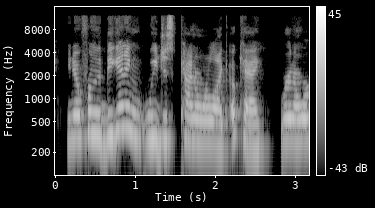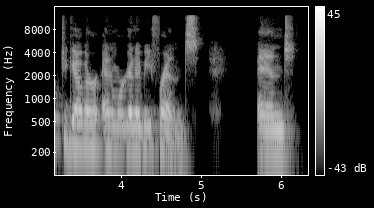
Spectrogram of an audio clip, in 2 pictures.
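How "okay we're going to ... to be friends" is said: normal talking voice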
